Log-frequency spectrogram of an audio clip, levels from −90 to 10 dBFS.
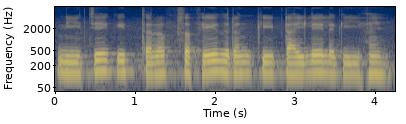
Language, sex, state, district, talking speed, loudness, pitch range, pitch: Hindi, male, Uttar Pradesh, Lucknow, 125 wpm, -17 LUFS, 120-130 Hz, 125 Hz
